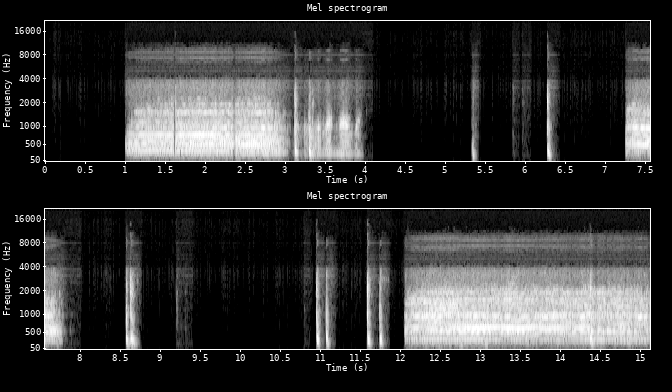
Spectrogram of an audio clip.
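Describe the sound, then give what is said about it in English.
A passing train's horn blasts loudly in long, harmonic bursts, cutting out, then returning in a short honk and a final sustained blare, with sharp clacks in between and a voice briefly speaking. “A happy Saturday, also the train passing by.”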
